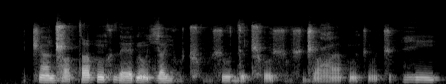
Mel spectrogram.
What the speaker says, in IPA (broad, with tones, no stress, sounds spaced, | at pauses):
t͡ʃ ã˦ ɖ͡ʐ o˨ tˤ i˦ p ũ˦ x ð ɛ˨˦ ɗ õ˨ ç ɐ˦ j ṳ˨ ʈ͡ʂʰ ṳ˨ ʃ u˦ d ɨ˨ ʈ͡ʂʰ o˨ ʃ ṳ˨ ʃ d͡ʒ ɒ˨ ʕ a˨ p ũ˨ t͡ʃ õ˨ t͡ʃ | ɦ i˦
